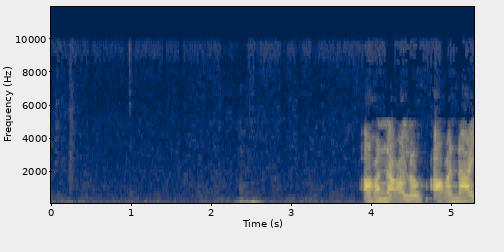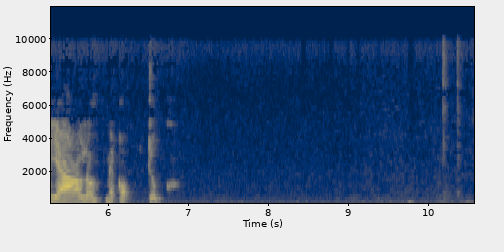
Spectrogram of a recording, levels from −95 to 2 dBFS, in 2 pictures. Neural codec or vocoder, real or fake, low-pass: none; real; 9.9 kHz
